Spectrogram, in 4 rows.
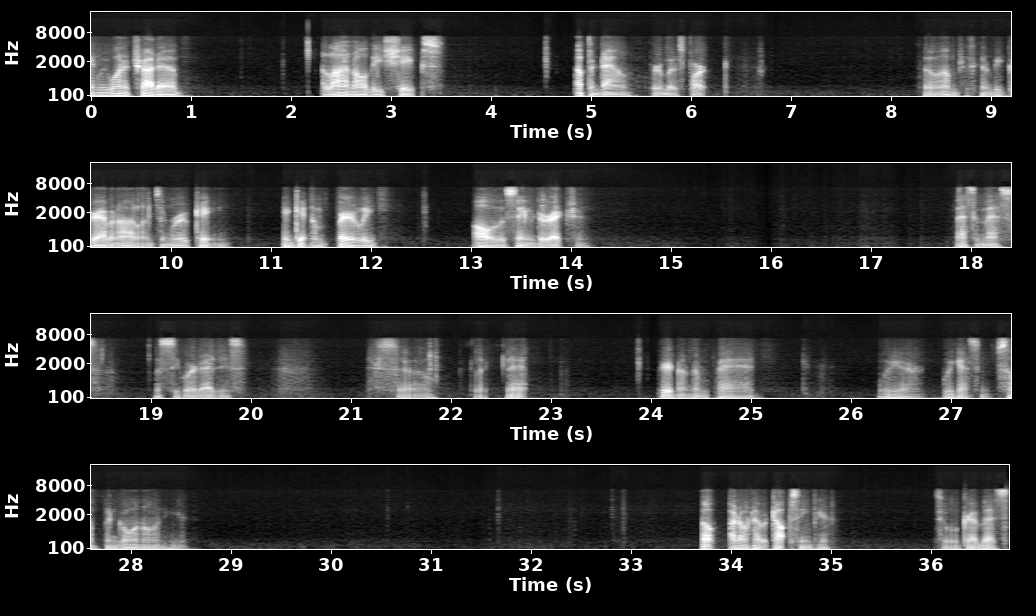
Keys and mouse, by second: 1.5-2.6 drag, 4.6 r, 6.7 g, 8.4 click, 8.5 middle click, 9.8 r, 12.6 f, 13.7 g, 16.3 click, 19.6 click, 20.6 click, 22.4 l, 23.9 KP_Decimal, 32.0 click, 32.0 middle click, 35.3 click.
